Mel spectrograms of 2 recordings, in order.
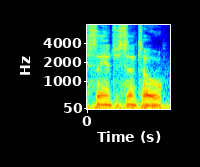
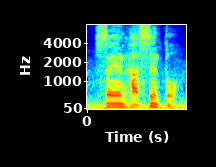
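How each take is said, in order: First: The name is pronounced the English way. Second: The name is pronounced the Spanish way. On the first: "most folks just say San Jacinto" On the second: "That's the way you, you're supposed to pronounce it"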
